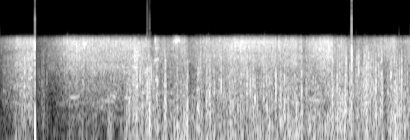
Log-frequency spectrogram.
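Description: Wind buffeting the microphone on board a sailboat under way, over the wash of the sea. A brief lull at the start ends with a click, then the gusting noise carries on steadily.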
